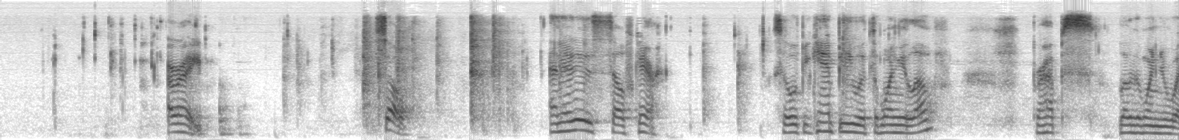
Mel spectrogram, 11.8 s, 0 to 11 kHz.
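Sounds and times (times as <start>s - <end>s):
person sipping a drink: 0.4s - 1.7s
soft wet mouth clicks: 0.4s - 1.7s
speech: 1.0s - 2.3s, 3.8s - 4.3s, 5.5s - 6.7s, 7.8s - 11.7s.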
